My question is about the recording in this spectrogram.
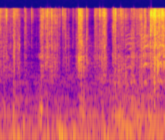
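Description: Faint crinkling of the clear plastic wrap on a pack of scouring sponges as it is handled and turned over, a scatter of small crackles.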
